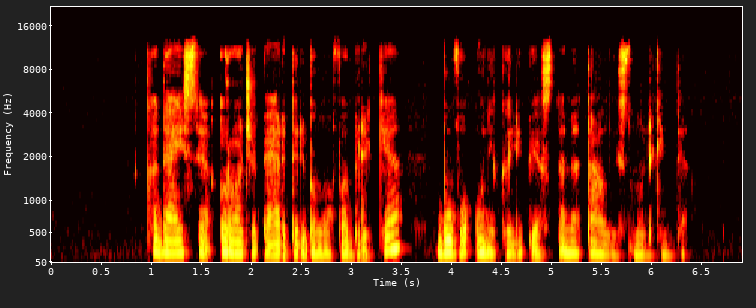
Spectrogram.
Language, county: Lithuanian, Telšiai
